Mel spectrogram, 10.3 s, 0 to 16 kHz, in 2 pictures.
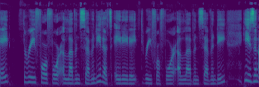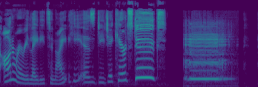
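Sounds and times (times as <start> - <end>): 
speech: 0.0 - 9.9
car horn honking: 8.8 - 10.0.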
